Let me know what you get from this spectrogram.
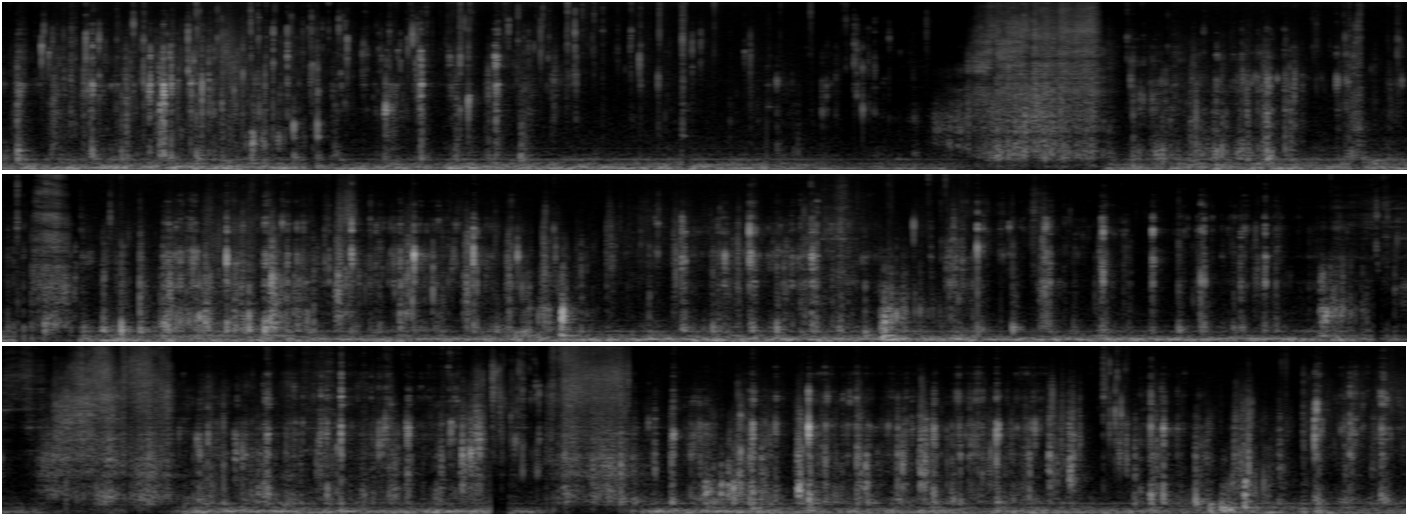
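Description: Close-miked chewing of spicy carbonara pasta tteokbokki: a dense run of small, sticky mouth clicks and smacks. A few short, louder noisy rushes come about a quarter of the way in and twice past two-thirds.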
